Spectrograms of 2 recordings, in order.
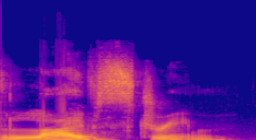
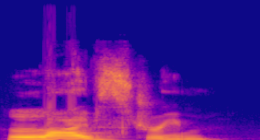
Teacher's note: The stress is on the first syllable because the apostrophe is before the first syllable in the phonetic spelling, okay?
